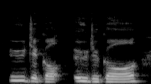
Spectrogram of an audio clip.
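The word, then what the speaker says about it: Ødegaard: If I say Erling Haaland, they think it's funny because it's not how they say it in Norway. So I know we've got some Norwegians in the chat, so please back me up. You've got to say it properly, right?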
